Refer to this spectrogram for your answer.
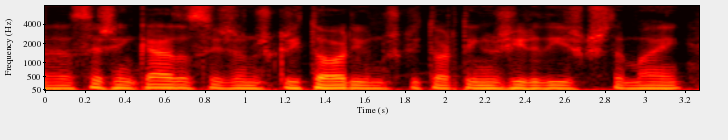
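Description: The man's tone is dark and mellow, set at a medium pitch. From northern Portugal (Leça da Palmeira). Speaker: record collector and DJ. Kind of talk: radio interview. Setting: radio studio.

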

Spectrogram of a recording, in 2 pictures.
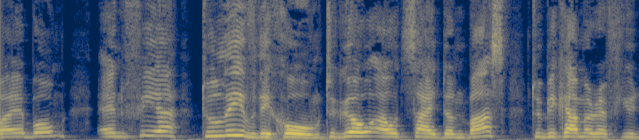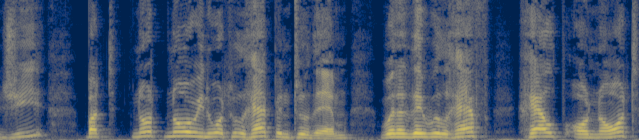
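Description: A high-pitched man speaks fairly slowly, his pitch varying in an ordinary way. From Ukraine. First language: Russian (speaking Portuguese). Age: 60s. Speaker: novelist. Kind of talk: interview.

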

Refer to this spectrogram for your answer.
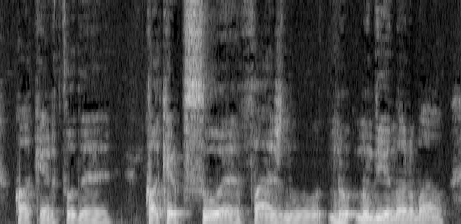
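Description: A man speaks at a medium pitch with a dark, mellow tone. His delivery is monotone and flat, captured in a very clean recording with a silent background. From Madeira, Portugal (Funchal). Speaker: conservation biologist. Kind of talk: interview.

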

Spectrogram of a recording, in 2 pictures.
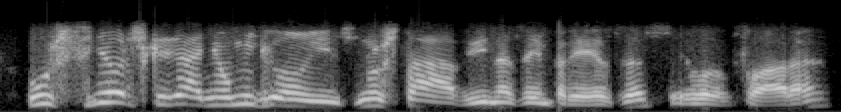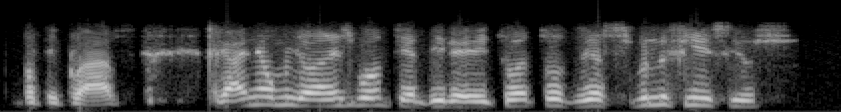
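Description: Moderate pace from a man, high in pitch and swinging very widely up and down. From northern Portugal. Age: 70s. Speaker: radio phone-in caller. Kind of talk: phone-in call. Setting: phone call.

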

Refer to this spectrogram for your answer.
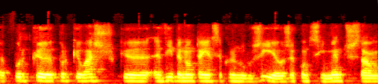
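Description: A man delivers his words at a moderate pace, his intonation monotone and flat. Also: medium pitch for a man, hardly any pauses. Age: 60s. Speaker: novelist. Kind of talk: interview. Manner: halting, many fillers and repetitions.

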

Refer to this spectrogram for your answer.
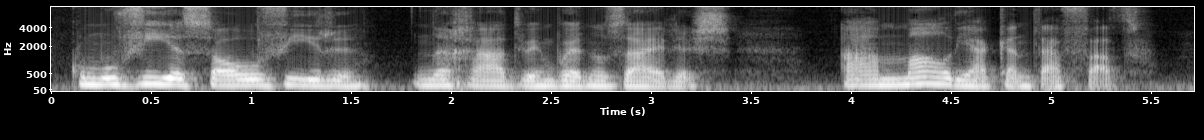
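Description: A woman speaks at a fairly slow pace in a very deep, low voice. Her tone is dark and mellow, with vocal fry. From Portugal, Lisbon. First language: French (speaking Portuguese). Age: 70s. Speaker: retired professor and writer. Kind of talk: interview.

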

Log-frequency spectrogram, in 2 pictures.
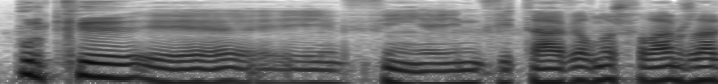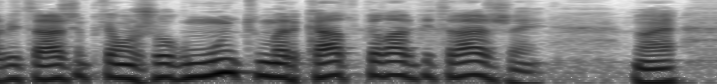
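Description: A dark, mellow tone with ordinary pitch variation moves at a moderate pace in a very clean recording with a silent background. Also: man, medium pitch for a man. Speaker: football pundit, club fan. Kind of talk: radio debate.

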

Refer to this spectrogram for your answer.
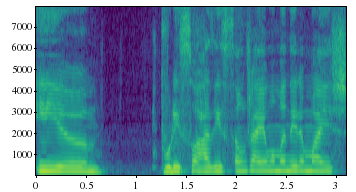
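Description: A woman's fairly high-pitched voice, dry and close with no echo. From Porto, Portugal. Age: 20s. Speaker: university student. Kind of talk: panel discussion.

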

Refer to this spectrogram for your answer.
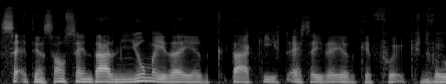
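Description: The speaker has an ordinary speaking voice at a moderate pace. The recording is very clean, with a silent background. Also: man. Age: 60s. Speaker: physician. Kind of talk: panel discussion.

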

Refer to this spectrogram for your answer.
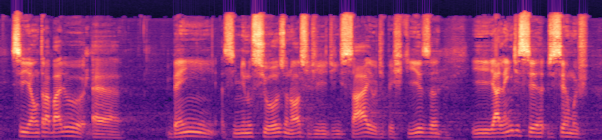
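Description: A man's fairly low voice at a fairly slow pace. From Brazil, Rio de Janeiro. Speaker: actor. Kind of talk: interview. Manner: halting.

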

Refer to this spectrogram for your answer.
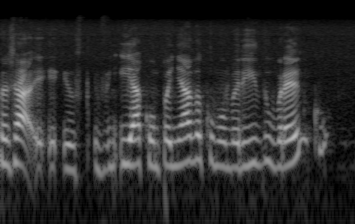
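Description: A woman in a normal speaking voice talks at a fairly slow pace and medium pitch with fairly even intonation. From Guinea-Bissau. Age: 40s. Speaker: development consultant. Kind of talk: radio panel discussion.

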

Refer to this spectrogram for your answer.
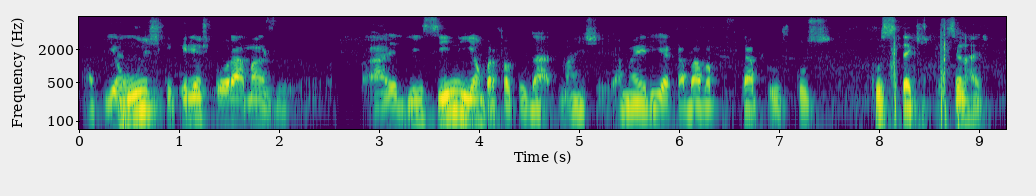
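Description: A man speaks at a moderate pace in a medium-pitched voice that swings very widely up and down. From Mozambique, Sofala (Buzi). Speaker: painter. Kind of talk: interview.

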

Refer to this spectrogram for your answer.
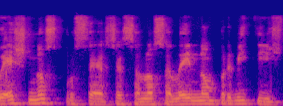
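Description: A man's medium-pitched voice sounds somewhat breathy. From Angola. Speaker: opposition party leader. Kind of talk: televised panel debate.

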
